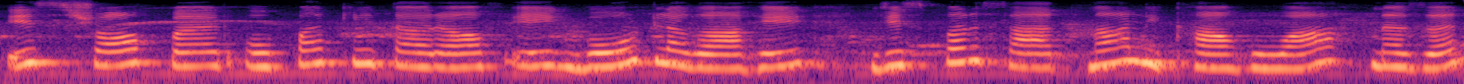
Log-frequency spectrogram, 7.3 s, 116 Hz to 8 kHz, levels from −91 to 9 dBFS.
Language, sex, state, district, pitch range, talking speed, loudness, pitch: Hindi, male, Madhya Pradesh, Dhar, 275-330 Hz, 130 wpm, -14 LUFS, 295 Hz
